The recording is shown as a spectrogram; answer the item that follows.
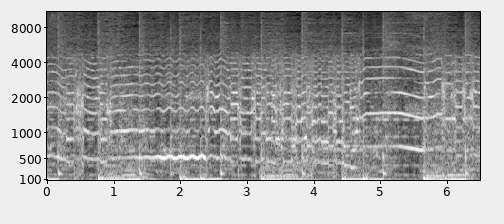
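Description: Hard rock song's instrumental break: a lead electric guitar plays a solo full of string bends and vibrato over bass and drums.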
